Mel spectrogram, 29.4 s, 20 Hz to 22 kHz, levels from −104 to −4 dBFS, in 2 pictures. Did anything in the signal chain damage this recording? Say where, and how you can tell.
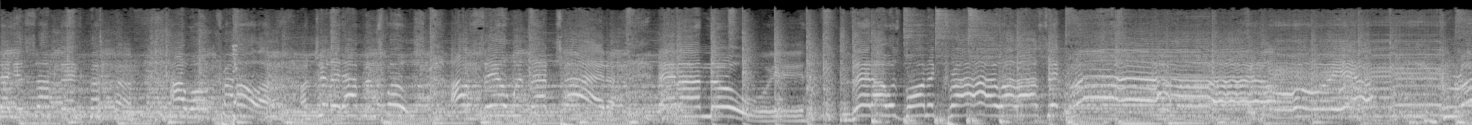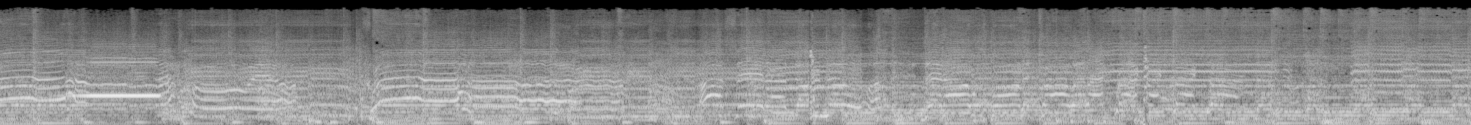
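Yes. Three stages left marks. The codec or storage stage shows damaged data in the compressed stream at 2.29–2.37 s, 22.77–22.86 s and 26.11–26.21 s. Each is a brief glitch lasting roughly 80 to 100 ms. That is a decoder losing frame sync on corrupted bytes and hunting for the next header. A network dropout would leave a gap or smeared concealment rather than a chirp-and-skip.

At 3.48 s, 12.76 s and 25.20 s there are single sharp clicks. Each is a thin vertical line across the spectrum with nothing audibly missing on either side. The cause is likely dropped samples at the driver or buffer stage, where a tiny fraction of a millisecond vanishes and the waveform steps abruptly. These clicks are far shorter than the codec squawks and carry no tonal colour or jump in the sound.

From 15.19 to 16.38 s a loudspeaker feedback squeal appears in the acoustic path around playback and capture. 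A tone at 956 Hz swells over about half a second until it sits about 5 dB above the programme, then stops. The steady single frequency and the self-reinforcing build-up distinguish it from electrical hum, which starts at full level on mains harmonics, and from digital glitches.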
